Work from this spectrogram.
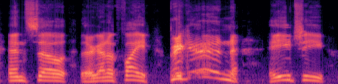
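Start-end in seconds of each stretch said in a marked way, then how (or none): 1.7-2.4 much higher, sharp call to begin; referee calls start. Retold or imitated. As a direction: announce the match start.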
